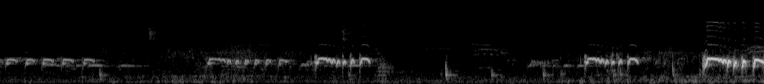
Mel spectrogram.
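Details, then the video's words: Zebra dove, a local perkutut, singing a lure song to draw replies from other doves: several separated bursts of quick rattling trills, each dropping slightly at the end, with a loud bright final phrase. "Perkutut Lokal Gacor RAJA PIKAT Paling AMPUH | SUARA Bikin Semua Burung Perkutut Langsung Nyaut"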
